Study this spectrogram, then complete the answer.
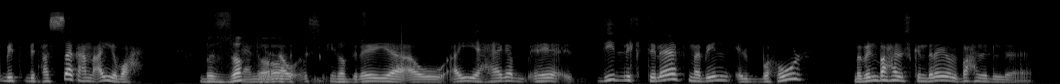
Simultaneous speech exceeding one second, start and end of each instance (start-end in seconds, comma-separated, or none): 2.4-3.8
